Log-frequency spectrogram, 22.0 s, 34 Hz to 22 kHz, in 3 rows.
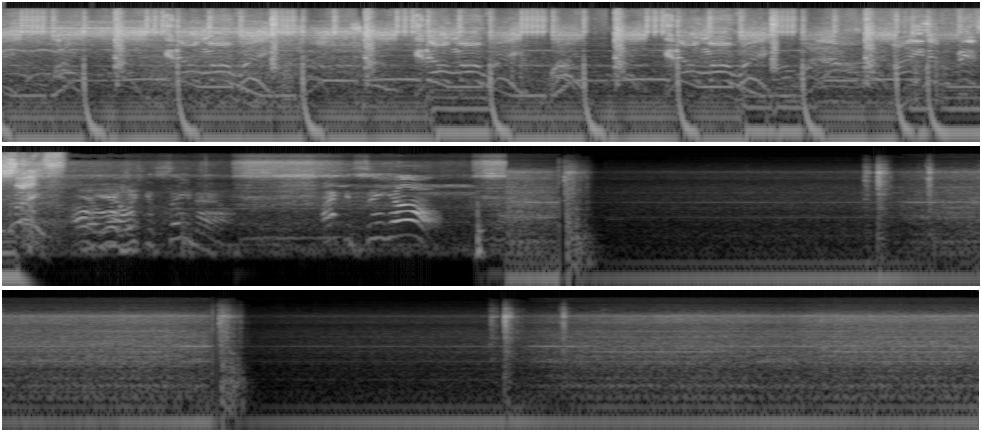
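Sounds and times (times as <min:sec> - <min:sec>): diesel engine rumbling: 0:00.0 - 0:09.2.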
